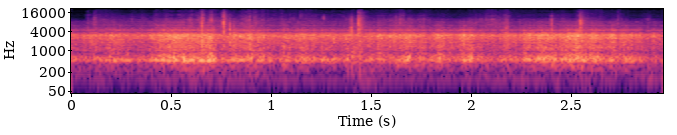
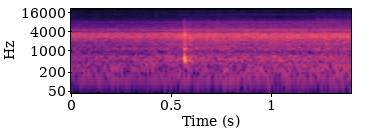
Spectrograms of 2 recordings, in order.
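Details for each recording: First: PNP germanium transistor in a homebrew test jig, output fed to a utility amplifier: dense, steady crackling hiss like heavy rain, no gain or signal getting through. A noisy, dead surplus transistor. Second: 2SB56 germanium PNP transistor in a noise test jig, test amplifier at full gain: soft, even, mostly high-pitched hiss with one brief tick, a little quieter than a 2N217.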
